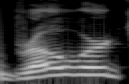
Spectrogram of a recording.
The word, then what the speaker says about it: Broward: It's Tuesday, and Sam and Dean are in Broward County, Florida.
